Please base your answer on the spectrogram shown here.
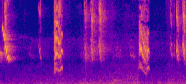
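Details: Female coleiro (double-collared seedeater) calling to stimulate the male: scattered bursts of sharp, very high chips and short buzzy notes about once a second, with irregular quiet gaps between them.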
